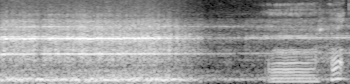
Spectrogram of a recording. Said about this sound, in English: Supercar! I can hear Supercar's engines!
